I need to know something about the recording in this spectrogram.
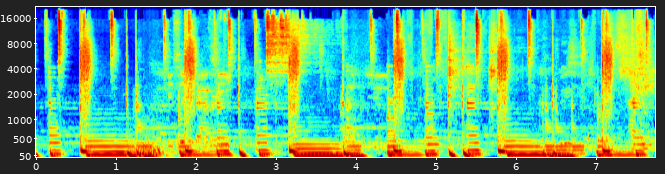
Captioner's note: indistinct conversations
